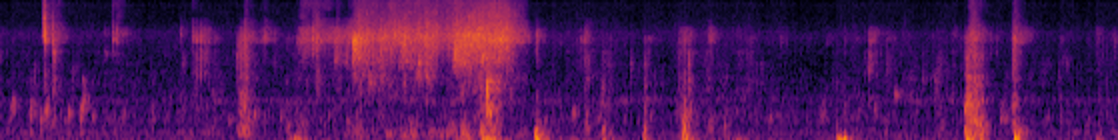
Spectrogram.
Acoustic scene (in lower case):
kitchen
